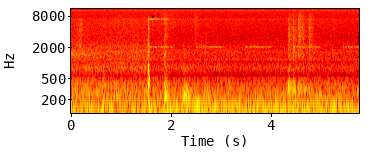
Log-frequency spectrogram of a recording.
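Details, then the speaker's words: Honda S2000 engine cranked on the starter with spark plugs out, fuel off, no coils and throttle closed, so it turns easier and gets lubed before the first start. Smooth, even starter whirr with no compression chuffs or firing. Normal plugs-out cranking. "I wanted to crank it over without any plugs in it. That way it cranks over a little bit easier on the engine."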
